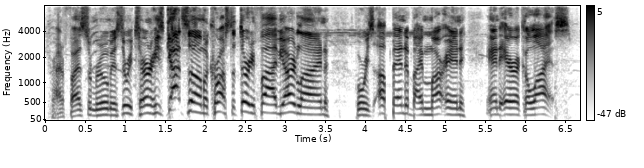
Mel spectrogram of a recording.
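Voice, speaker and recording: Excitable high-voiced man calling football. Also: brisk, a little hiss or hum. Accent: Michigan. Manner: excitable, rises to shouting on big plays. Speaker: play-by-play announcer. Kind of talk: radio sports commentary.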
